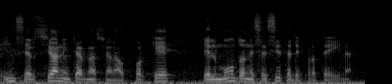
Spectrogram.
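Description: A man with a Portuguese accent, with light background noise. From Brazil, Rio Grande do Sul. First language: Portuguese (speaking Spanish). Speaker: ambassador; guest. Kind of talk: TV interview. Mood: calm, measured. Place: studio. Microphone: lapel.

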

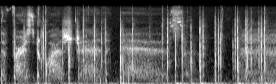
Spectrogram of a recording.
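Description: Someone whispers in a playful tone. Noticeable background noise sits behind the voice. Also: woman. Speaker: ASMR content creator. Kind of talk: ASMR trigger video, casual talk to camera. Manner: soft, repetitive, playful.

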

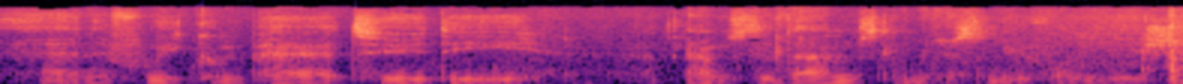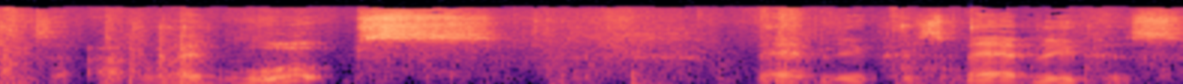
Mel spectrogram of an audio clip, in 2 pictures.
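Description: Delivered at a moderate pace, the speech swings widely in loudness over noticeable background noise. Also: man. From London, England. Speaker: sneaker reviewer YouTuber. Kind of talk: product review. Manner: enthusiastic, repetitive. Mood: upbeat enthusiastic. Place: home room.

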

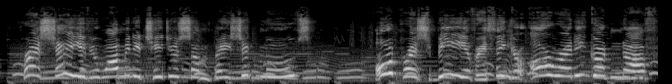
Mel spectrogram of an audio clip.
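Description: A man speaks in a put-on character voice with hardly any pauses. Music is clearly audible in the background. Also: moderate pace. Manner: helpful, instructive, excited.

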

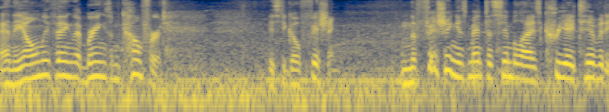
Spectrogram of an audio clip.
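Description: Over noticeable background noise, the speaker talks at a fairly quick pace with ordinary pitch variation. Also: man, high pitch for a man, dry sound with no echo. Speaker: vlogger. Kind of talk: casual vlog chat. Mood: wry, reflective. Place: garden. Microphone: phone near.

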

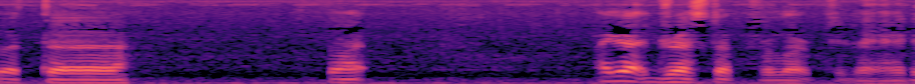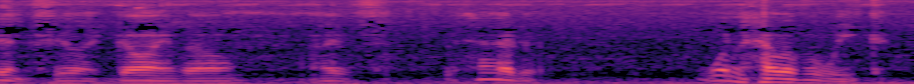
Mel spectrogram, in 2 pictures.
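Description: A man with a fairly low pitch and a dark, mellow tone talks somewhat breathily at a fairly slow pace, with ordinary pitch variation. His loudness swings widely, long pauses come often, and the sound is dry with no echo. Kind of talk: casual vlog chat. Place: garden. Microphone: phone near.

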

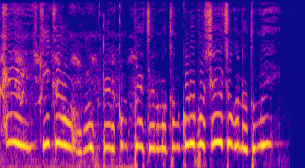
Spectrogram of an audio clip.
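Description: A woman's squeaky, cartoonish character voice at an extremely high pitch, very fast and monotone, with flat intonation and very even loudness

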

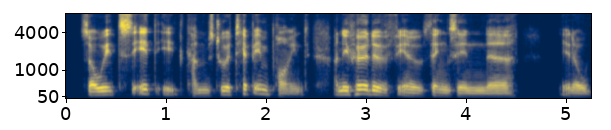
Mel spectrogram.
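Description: A man speaks with a British accent and a fairly low pitch. The background is quiet. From southern UK. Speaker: corporate wellness coach. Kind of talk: podcast interview. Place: home room. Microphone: video call.

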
